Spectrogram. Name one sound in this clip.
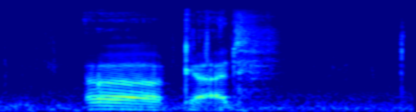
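Boots step on a wooden floor.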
